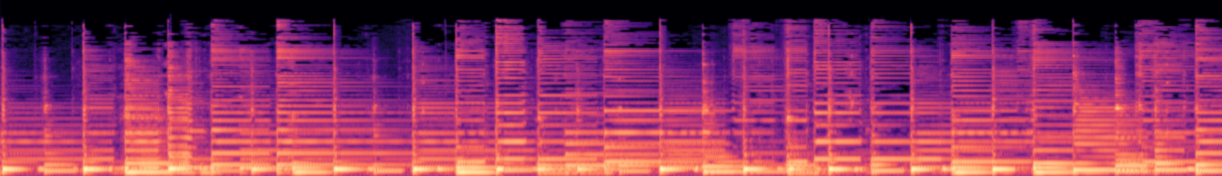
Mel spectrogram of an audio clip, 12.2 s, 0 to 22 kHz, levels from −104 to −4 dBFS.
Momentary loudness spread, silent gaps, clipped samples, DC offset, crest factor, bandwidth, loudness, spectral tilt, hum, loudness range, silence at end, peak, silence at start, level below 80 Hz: 5 LU; none; under 0.1%; under 0.1%; 14 dB; 14 kHz; -16 LUFS; -7 dB/octave; none; 1 LU; 0 s; 0 dBFS; 0 s; -40 dBFS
